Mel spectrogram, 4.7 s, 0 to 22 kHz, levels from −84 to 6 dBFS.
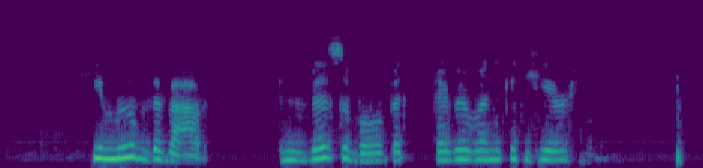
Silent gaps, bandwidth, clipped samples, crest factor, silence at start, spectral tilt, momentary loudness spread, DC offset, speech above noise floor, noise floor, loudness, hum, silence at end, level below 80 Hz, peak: none; 8 kHz; under 0.1%; 16 dB; 0.6 s; -6 dB/octave; 16 LU; under 0.1%; 41 dB; -73 dBFS; -32 LUFS; none; 0.15 s; -76 dBFS; -16 dBFS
